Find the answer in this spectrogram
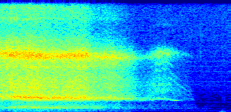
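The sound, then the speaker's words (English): A long, deep breath in taken during a guided relaxation exercise, a loud, airy rush of about two seconds that gradually tapers off and ends. It is heard alone, without talk. “I want you to take the deepest breath you know how to take. You ready? One, two, three. Breathe in.”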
